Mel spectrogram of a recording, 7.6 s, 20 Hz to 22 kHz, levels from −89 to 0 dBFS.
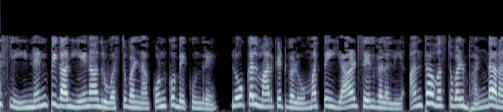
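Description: Throughout the speech, nothing is present above 5.8 kHz, and the remaining band has a watery, swirling quality with smeared onsets. This is likely MP3 compression at a low bitrate, which fits roughly 27 kbps: the encoder cuts the treble and drops weak frequency lines that flicker from frame to frame.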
